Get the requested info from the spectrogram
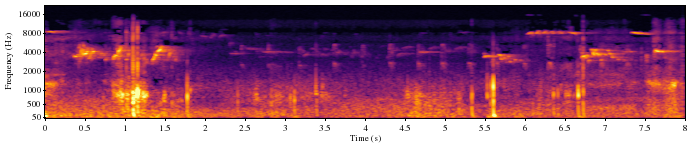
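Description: Small forest birds chirping and twittering, short high calls scattered throughout over a faint background hiss. A brief rustle with a sharp click about a second in, and another sharp click a little past the middle.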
